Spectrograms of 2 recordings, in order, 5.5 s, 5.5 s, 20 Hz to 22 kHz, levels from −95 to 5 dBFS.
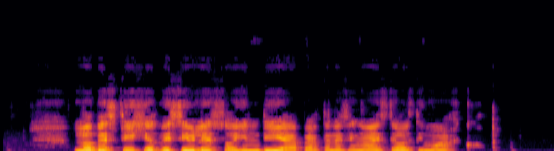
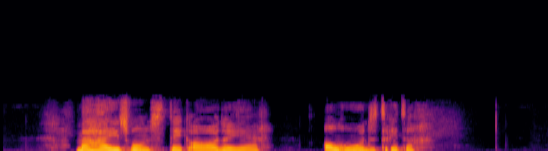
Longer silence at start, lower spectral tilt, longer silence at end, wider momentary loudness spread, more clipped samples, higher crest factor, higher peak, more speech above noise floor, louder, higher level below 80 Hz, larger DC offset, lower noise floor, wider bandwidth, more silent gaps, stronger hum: second, 0.45 s vs 0.75 s; about the same, -5.5 dB/octave vs -6 dB/octave; second, 0.75 s vs 1.25 s; about the same, 9 LU vs 11 LU; neither; about the same, 18 dB vs 16 dB; about the same, -2 dBFS vs -2 dBFS; second, 47 dB vs 60 dB; about the same, -17 LUFS vs -17 LUFS; about the same, -56 dBFS vs -58 dBFS; neither; second, -64 dBFS vs -76 dBFS; about the same, 7.8 kHz vs 7.8 kHz; neither; neither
